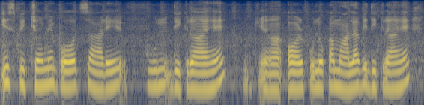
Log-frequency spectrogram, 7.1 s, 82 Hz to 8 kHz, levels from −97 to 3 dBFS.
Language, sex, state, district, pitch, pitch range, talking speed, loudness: Hindi, female, Uttar Pradesh, Jalaun, 185 Hz, 175-195 Hz, 145 wpm, -17 LUFS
